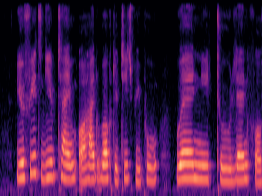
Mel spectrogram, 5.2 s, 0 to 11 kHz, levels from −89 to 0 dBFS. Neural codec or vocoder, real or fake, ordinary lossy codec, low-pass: none; real; none; 9.9 kHz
